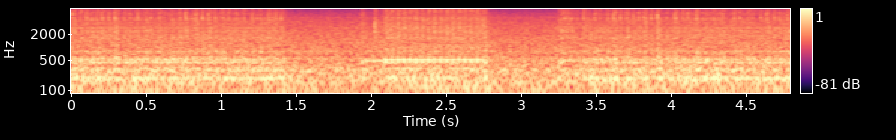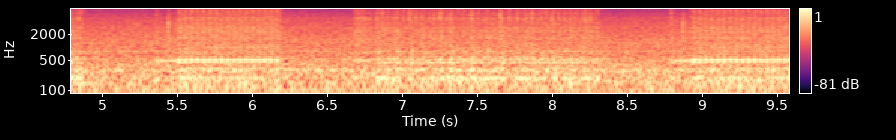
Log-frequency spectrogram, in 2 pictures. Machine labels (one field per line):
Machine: slide rail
